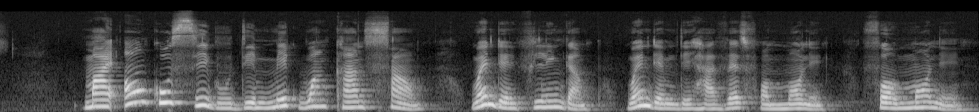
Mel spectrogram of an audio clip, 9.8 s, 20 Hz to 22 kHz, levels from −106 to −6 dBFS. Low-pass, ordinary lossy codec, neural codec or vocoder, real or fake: 14.4 kHz; none; none; real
